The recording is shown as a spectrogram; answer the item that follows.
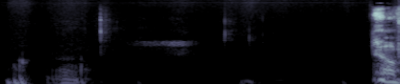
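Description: A few quiet spoken sounds, a sharp click about half a second in and some faint soft noises, then loud speech begins near the end.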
